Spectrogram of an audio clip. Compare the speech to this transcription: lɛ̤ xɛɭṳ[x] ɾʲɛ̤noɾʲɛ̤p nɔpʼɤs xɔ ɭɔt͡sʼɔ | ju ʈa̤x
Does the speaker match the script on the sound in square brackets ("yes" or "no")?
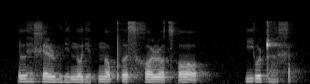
no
